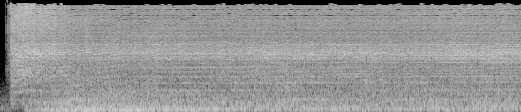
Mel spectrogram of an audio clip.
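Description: Godzilla's roar, a film sound effect: one long, loud, rasping bellow with a deep rumble underneath, starting abruptly.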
